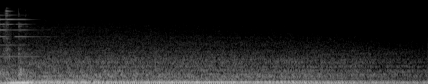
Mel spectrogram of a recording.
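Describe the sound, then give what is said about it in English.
A bus engine rumbles steadily, a deep constant drone with a slight rise at the start, then holding evenly for a few seconds with no voices. “Bus and coach.”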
